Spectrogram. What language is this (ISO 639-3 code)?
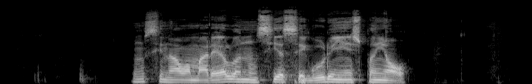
por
